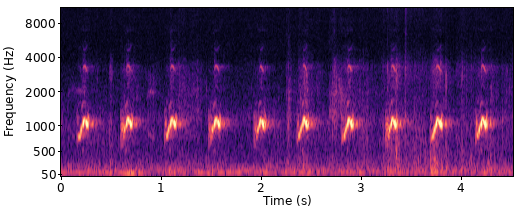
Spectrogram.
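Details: White-breasted waterhen giving a steady series of short mid-pitched notes, each with a quick rise and fall, about two per second and evenly spaced, over a soft low background hum.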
